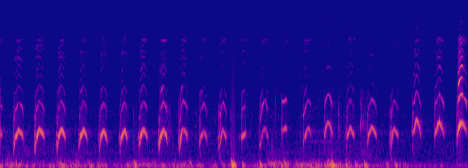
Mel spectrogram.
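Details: Crying golden puppy giving clear, evenly spaced high whimpers, nearly four a second, each a short rise-and-fall, some ending louder and sharper; soft thumps and low noise in the background.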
